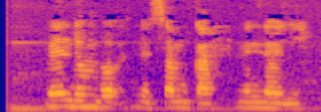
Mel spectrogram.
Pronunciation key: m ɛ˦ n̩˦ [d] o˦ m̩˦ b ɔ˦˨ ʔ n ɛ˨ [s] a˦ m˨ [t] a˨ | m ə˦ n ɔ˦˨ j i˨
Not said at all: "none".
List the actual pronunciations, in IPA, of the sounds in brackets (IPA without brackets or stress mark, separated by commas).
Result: d, s, k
